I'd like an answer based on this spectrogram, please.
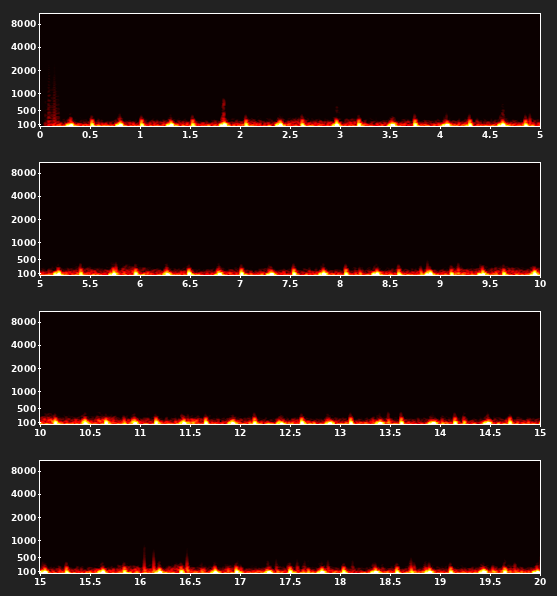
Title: Heartbeat ( Mitral )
